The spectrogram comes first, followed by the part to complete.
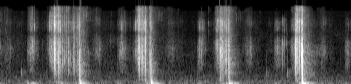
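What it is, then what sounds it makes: Plastic bubble wrap pressed and peeled. Sticky taped fingertips press and peel on a clear plastic bubble wrap sheet, producing crunchy, crackling pops. Four loud, bright bursts, each led by a fainter touch, are separated by short silences, with a soft tap at the end.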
